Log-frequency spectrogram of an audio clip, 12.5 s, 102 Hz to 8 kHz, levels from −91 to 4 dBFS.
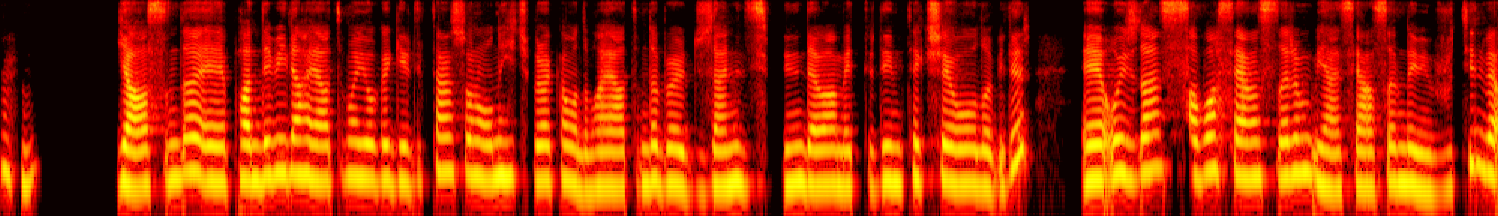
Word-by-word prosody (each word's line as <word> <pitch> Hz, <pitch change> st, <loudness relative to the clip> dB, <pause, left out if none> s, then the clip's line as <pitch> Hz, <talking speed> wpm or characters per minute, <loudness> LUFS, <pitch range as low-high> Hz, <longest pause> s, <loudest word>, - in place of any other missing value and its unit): Hı 260 Hz, -, -5 dB
hı. 220 Hz, -2 st, -7 dB, 0.7 s
Ya, 200 Hz, -2 st, +6 dB
aslında, 220 Hz, +6 st, +1 dB
eee, 210 Hz, -1 st, +2 dB
pandemiyle 225 Hz, +3 st, +1 dB
hayatıma 225 Hz, -1 st, 0 dB
yoga 220 Hz, -1 st, 0 dB
girdikten 210 Hz, +4 st, -3 dB
sonra 245 Hz, -2 st, -2 dB
onu 220 Hz, +1 st, +1 dB
hiç 230 Hz, -1 st, -3 dB
bırakamadım. 210 Hz, -4 st, -1 dB
Hayatımda 190 Hz, +2 st, -2 dB
böyle 195 Hz, -3 st, -1 dB
düzenli, 195 Hz, +3 st, -1 dB
disiplinli 200 Hz, +1 st, -2 dB
devam 195 Hz, 0 st, +1 dB
ettirdiğim 195 Hz, +2 st, -3 dB
tek 220 Hz, 0 st, -4 dB
şey 220 Hz, -2 st, +1 dB
o -, -, +1 dB
olabilir. 200 Hz, -, -2 dB, 0.4 s
Eee, 215 Hz, +1 st, +5 dB
o 235 Hz, +2 st, +2 dB
yüzden 245 Hz, +3 st, +1 dB
sabah 255 Hz, -1 st, +2 dB
seanslarım, 230 Hz, -1 st, +1 dB
yani, 185 Hz, -3 st, 0 dB
seanslarım 185 Hz, +2 st, -1 dB
demeyeyim, 180 Hz, -4 st, 0 dB
rutin 190 Hz, -, -5 dB
ve 240 Hz, -2 st, +3 dB
210 Hz, 160 wpm, -26 LUFS, 195-230 Hz, 0.7 s, Ya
